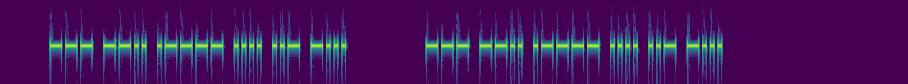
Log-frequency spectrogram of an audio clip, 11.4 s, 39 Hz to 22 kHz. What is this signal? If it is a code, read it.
Morse code, heard as a keyed tone, about 25 wpm, 700 Hz. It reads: OZ1HUB OZ1HUB
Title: DXCC-100 Call Signs - 6 Characters - Repeated 2x - 25wpm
